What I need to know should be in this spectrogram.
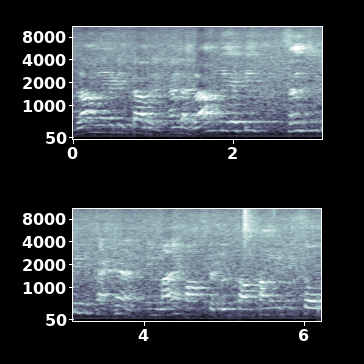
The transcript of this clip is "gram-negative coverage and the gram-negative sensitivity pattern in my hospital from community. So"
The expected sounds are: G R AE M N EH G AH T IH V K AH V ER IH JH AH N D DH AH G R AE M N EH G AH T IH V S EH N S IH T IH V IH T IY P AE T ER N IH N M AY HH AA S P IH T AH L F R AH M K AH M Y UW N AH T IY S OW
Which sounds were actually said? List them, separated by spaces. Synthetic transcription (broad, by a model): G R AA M N EH G AH T IH V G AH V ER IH AH N D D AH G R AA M N EH G AH T IH V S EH N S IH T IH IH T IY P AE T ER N IH N M AY HH AA S P IH T AH L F R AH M K AH M Y UW N AH T IY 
